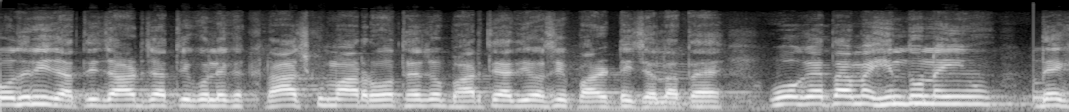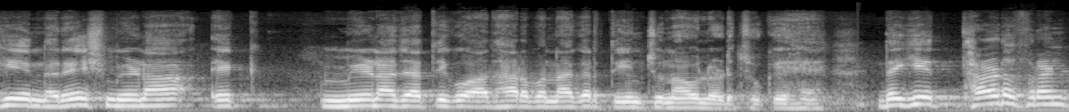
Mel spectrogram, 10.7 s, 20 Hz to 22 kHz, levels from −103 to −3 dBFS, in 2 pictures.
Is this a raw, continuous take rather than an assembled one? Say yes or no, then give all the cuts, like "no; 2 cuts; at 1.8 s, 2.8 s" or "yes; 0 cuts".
no; 3 cuts; at 1.3 s, 5.0 s, 9.5 s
